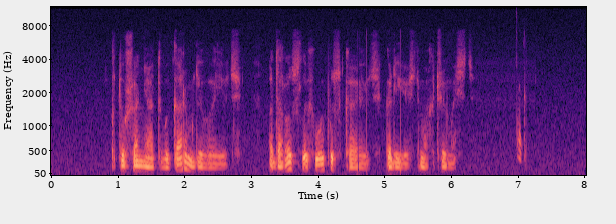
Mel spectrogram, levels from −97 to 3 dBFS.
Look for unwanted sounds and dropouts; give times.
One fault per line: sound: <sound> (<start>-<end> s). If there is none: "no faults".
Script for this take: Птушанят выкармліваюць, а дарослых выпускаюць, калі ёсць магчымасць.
sound: chirp (7.0-7.1 s)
